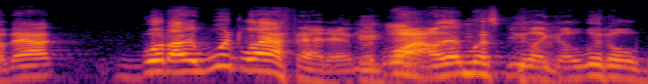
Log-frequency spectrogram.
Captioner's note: laughs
